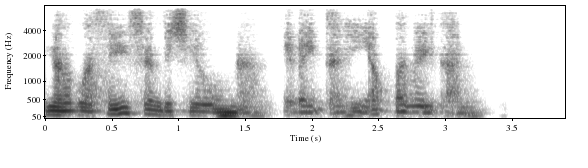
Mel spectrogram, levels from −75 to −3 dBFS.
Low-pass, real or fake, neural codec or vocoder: 7.2 kHz; fake; codec, 44.1 kHz, 0.9 kbps, DAC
